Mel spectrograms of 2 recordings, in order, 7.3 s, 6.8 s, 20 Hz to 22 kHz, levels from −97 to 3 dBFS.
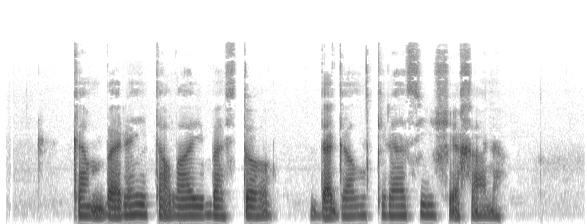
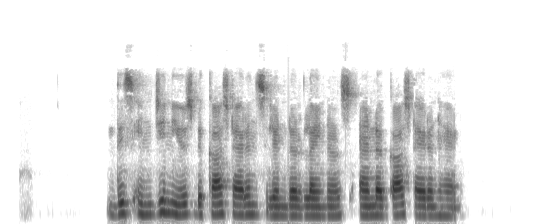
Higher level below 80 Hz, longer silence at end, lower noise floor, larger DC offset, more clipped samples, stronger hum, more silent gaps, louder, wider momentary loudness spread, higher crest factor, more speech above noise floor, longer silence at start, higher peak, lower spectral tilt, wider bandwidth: about the same, -70 dBFS vs -72 dBFS; about the same, 1.05 s vs 1.1 s; second, -67 dBFS vs -86 dBFS; neither; neither; neither; neither; about the same, -28 LUFS vs -26 LUFS; first, 10 LU vs 7 LU; about the same, 22 dB vs 18 dB; second, 40 dB vs 61 dB; second, 0.5 s vs 1.35 s; about the same, -6 dBFS vs -8 dBFS; first, -7 dB/octave vs -5.5 dB/octave; first, 11.5 kHz vs 7.2 kHz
